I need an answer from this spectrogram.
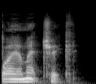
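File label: "biometric", British English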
